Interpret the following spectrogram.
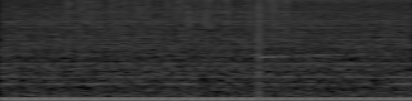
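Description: A steady low hum of background room tone, unchanging throughout, with nothing else happening.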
